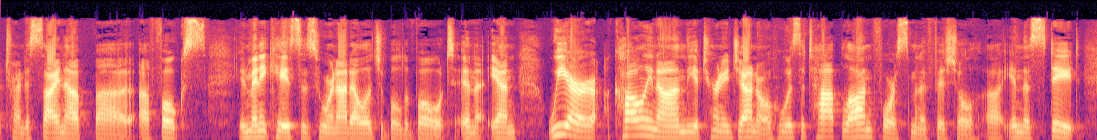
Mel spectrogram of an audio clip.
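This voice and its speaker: A female politician with a notably deep voice gives press conference remarks. She speaks off the cuff, feeling her way through with hesitation. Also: a bit bright.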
